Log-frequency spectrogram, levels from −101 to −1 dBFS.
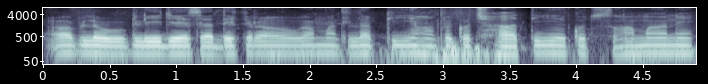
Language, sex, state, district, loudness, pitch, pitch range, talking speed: Hindi, male, Madhya Pradesh, Bhopal, -20 LUFS, 110 Hz, 105-115 Hz, 220 wpm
